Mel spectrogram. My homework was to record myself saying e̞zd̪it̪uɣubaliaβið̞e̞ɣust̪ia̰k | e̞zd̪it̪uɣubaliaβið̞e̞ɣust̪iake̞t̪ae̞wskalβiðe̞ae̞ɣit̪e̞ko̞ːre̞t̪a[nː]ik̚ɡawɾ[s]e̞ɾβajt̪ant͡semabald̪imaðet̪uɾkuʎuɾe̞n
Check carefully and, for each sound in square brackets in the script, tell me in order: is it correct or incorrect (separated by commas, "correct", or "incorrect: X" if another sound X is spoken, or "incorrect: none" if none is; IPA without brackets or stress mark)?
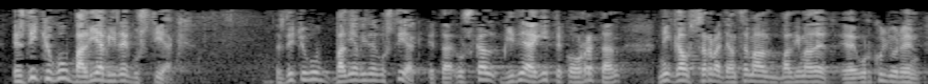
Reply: correct, correct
